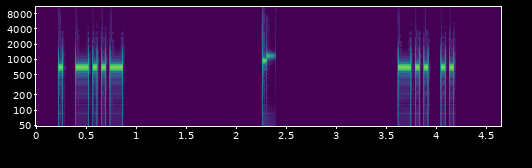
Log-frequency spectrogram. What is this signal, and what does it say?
Morse code, heard as a keyed tone, about 28 wpm, 700 Hz. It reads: EX DI
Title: Top Two Letter Combinations in Words 28wpm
